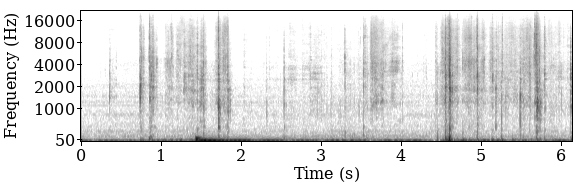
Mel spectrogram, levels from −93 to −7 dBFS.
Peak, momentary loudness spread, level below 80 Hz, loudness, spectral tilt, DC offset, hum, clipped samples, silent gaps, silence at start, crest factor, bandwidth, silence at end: -10 dBFS; 24 LU; -38 dBFS; -38 LUFS; -3 dB/octave; under 0.1%; none; under 0.1%; none; 0 s; 20 dB; 16.5 kHz; 0 s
